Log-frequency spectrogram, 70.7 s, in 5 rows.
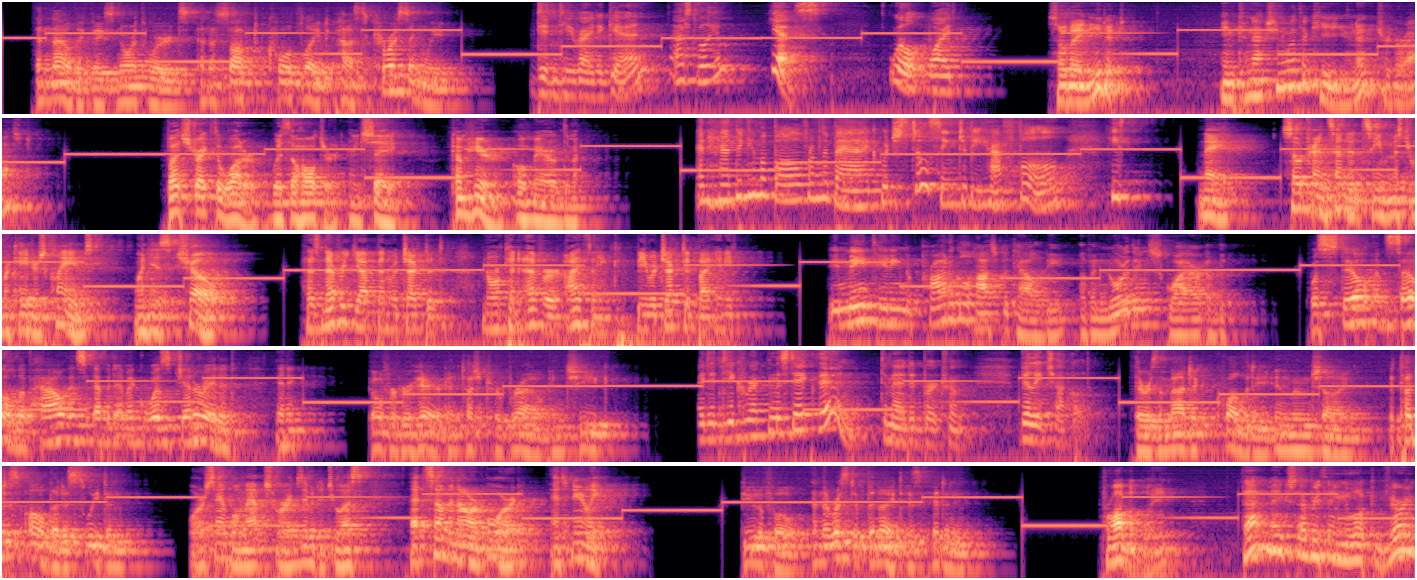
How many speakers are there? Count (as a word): nine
